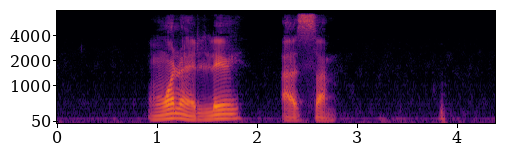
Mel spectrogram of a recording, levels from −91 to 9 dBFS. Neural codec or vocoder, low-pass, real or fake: codec, 24 kHz, 0.9 kbps, WavTokenizer, small release; 7.2 kHz; fake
